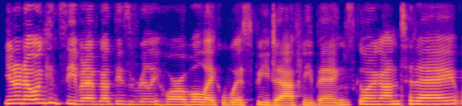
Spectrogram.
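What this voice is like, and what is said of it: Speaks with a noticeable accent. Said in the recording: “back with my shit accent.”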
